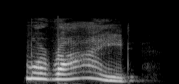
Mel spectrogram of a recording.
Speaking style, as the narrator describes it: pleaded Boots

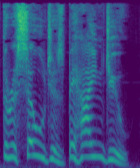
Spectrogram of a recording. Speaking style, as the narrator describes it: I shouted

